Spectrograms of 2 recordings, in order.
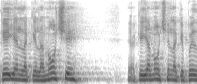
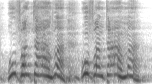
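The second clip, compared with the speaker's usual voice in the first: high mock-frightened shout of "¡Un fantasma!", the second slower; frightened cries; 9 semitones higher, slower than usual. Fishermen in the dark boat cry out in mock terror, high and slowing. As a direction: cry out like a scared fisherman, hammed up. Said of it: "comenzaron a dar gritos diciendo".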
